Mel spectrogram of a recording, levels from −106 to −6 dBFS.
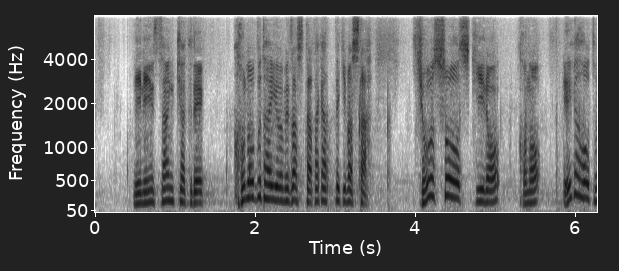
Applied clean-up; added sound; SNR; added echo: neural separator model SepFormer DNS4.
